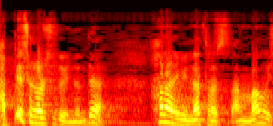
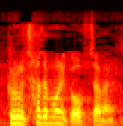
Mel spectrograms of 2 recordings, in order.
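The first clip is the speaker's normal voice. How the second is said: ordinary talk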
